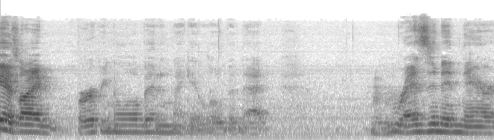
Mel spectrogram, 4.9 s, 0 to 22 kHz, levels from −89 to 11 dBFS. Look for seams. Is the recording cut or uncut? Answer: uncut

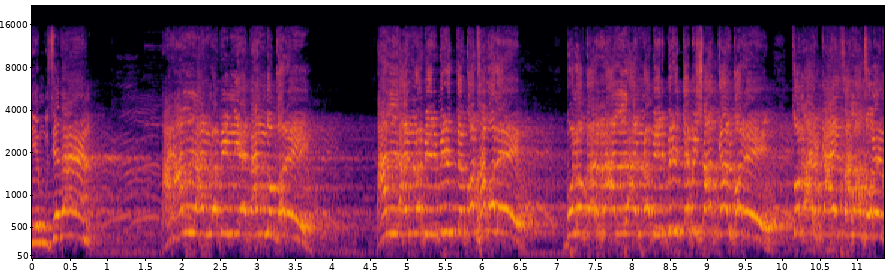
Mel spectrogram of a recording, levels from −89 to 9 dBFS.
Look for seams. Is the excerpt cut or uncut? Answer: uncut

